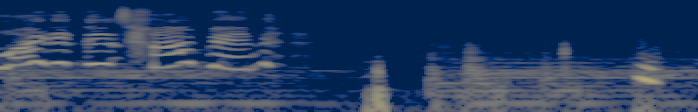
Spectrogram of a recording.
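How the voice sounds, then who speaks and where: In a put-on character voice, a female-sounding voice reaches an extremely high pitch. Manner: broken, grief-stricken.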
